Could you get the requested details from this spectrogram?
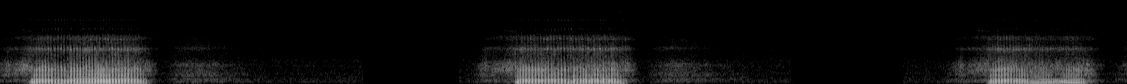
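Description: Loud, deep rattling snores on each breath in, each followed by a soft breath out, with the breath cycle repeating roughly every four seconds.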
